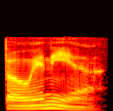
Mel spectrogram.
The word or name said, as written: bauhinia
